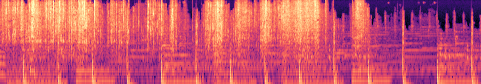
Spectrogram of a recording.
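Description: Plastic wrap crinkles and crackles in repeated short bursts as KAWS artwork is unboxed, close and fairly loud over a steady rhythmic background.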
